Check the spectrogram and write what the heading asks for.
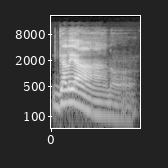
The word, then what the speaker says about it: Gagliano: My last name is G A G L I A N O Gagliano, but it's actually pronounced Galano.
